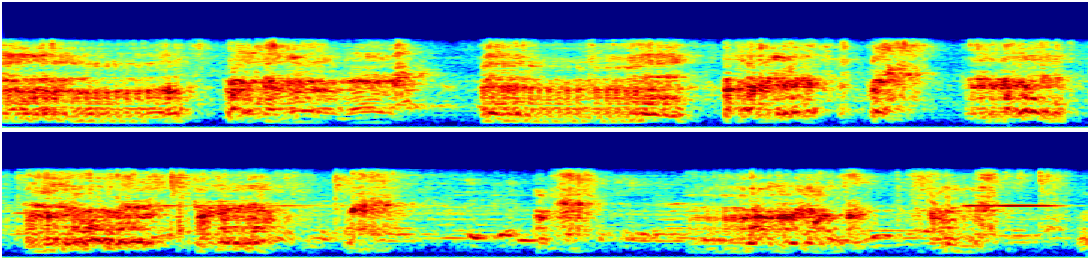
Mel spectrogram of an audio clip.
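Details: Pet dog at home growling during play with its owner, a man; rough, rumbling growls come in bursts throughout, separated by brief pauses, with occasional human speech mixed in, indoors.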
